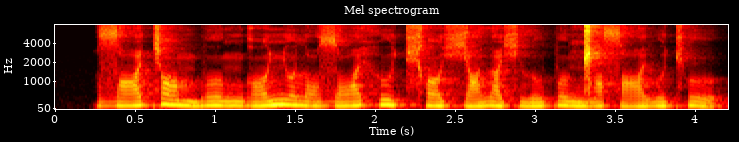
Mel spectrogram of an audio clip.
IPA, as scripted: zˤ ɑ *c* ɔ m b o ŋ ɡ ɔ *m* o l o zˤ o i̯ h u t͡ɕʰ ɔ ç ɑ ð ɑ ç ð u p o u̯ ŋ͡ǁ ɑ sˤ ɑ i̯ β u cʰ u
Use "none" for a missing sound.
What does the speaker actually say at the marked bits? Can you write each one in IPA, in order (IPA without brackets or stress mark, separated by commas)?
c, ɲ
